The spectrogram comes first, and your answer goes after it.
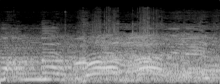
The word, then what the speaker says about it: মুহাম্মদ: আপনারা সবাই একবার বলুন মুহাম্মদ, আপনারা উচ্চারণ করুন মুহাম্মদ। খেয়াল করতে কোন নবীর নাম নিলে দুই ঠোঁটে ঠোঁট ঠেকছে, বলুন মুহাম্মদ।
